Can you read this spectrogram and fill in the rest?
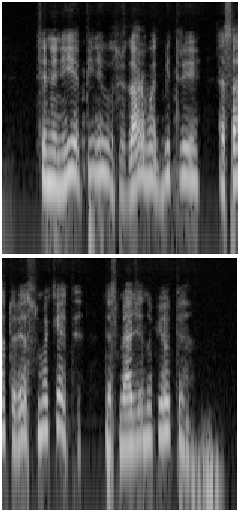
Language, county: Lithuanian, Panevėžys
